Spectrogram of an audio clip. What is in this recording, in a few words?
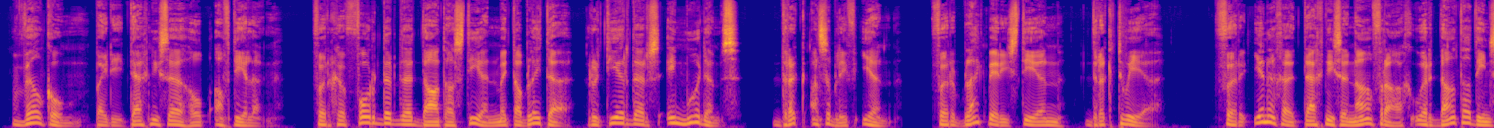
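Afrikaans, male, voice over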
